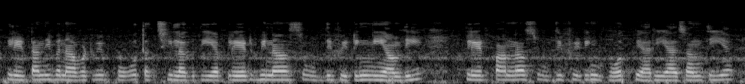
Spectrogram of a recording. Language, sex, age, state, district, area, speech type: Punjabi, female, 30-45, Punjab, Mansa, urban, spontaneous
